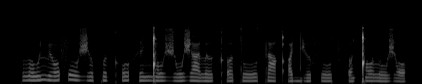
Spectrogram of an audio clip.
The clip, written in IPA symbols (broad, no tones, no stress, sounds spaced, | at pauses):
lˠ u lʲ ɔ f o ʒ ə p ə kʼ o h e ŋ͡ǃ o ʒ o ʒ a l ə kʼ ʌ t o t a qʼ ʌ dʲ ə f o t͡sʼ ʌ ŋ͡ǃ ɔ l o ʒ ɔ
